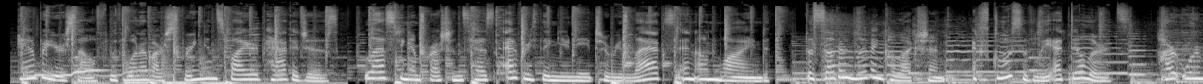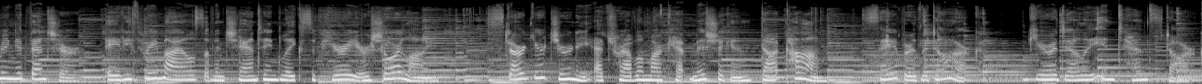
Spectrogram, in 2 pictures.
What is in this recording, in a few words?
commercial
